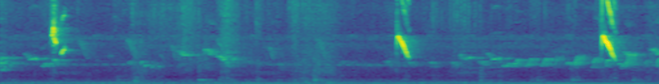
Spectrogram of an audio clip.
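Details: Konin singing while moulting, giving three isolated piercing downslurred 'tembakan' shots separated by long pauses over quiet low background hum.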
